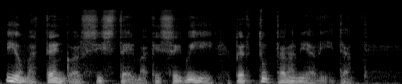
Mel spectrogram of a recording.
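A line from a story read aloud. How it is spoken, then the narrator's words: Offended murmur. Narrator (Italian): L'olivi, offeso, mormorò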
